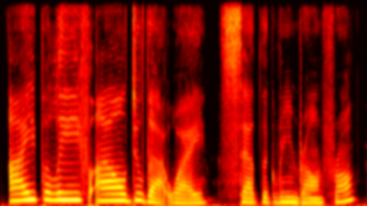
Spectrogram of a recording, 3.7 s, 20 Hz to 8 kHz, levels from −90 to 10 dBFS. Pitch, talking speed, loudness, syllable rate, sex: 220 Hz, 180 wpm, -15 LUFS, 4.0 syllables/s, female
